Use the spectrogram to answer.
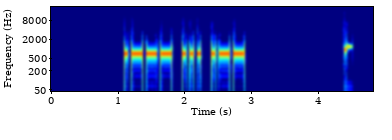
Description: Morse code, heard as a keyed tone, about 22 wpm, 700 Hz. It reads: JSW
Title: Three Challenging Letter-Number Combinations 22wpm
